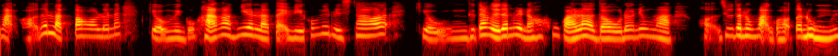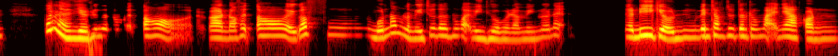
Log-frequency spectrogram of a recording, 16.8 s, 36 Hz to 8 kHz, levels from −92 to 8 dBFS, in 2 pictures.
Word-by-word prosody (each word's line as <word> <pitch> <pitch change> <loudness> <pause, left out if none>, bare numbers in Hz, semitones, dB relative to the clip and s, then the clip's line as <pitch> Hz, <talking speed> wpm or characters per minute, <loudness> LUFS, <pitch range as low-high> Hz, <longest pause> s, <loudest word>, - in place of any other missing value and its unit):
mại - - -3
của - - -24
họ - - -10
rất 335 - -3
là - - +2
to 245 0 -2
luôn 240 0 -9
ấy. 295 +1 -11 0.3
Kiểu, 475 - -4
mình 200 0 -12
cũng - - -14
khá 195 - +5
ngạc 280 +1 -1
nhiên 280 -1 -2
là 200 -3 0
tại 195 - -8
vì 205 -1 -8
không 270 +7 -15
biết 315 -1 -13
vì 230 -3 -8
sao 255 +5 -3
á, 275 +3 +4 0.3
kiểu, 180 - -8
ừm, 205 +1 -17
thực 235 - -13
ra 285 +1 +5
người 235 -5 +3
dân 255 +1 +3
bên 270 - +1
đó 205 - -4
họ 230 +3 -11
không 280 -1 -19
quá 195 -4 +4
là 250 +1 +4
giàu 200 -2 -3
đâu, 220 +2 -6
nhưng 250 -1 -9
mà 200 -4 -2 0.3
họ - - -14
trung 260 -1 -13
tâm 265 -1 +2
thương 255 -1 -5
mại - - 0
của - - -12
họ - - -7
to 240 - -3
đùng 220 -5 -3
ấy, 235 +4 -10 0.4
rất 430 +3 +6
là 245 - +5
nhiều 205 -1 +4
trung 245 - -7
tâm 250 - -5
thương 240 - -20
mại - - -12
to, 255 -1 +2 0.2
và 215 0 +7
nó 210 0 -2
phải 260 - -3
to 260 +1 +5
phải 195 -5 +2
gấp 280 +7 +4 0.2
ph - - -18 0.4
4-5 235 +12 +1
lần 225 -6 -4
cái 200 0 -2
trung 270 - -6
tâm 260 -1 +1
thương 255 - -10
mại 220 - -2
bình 205 -1 -5
thường 190 -1 -4
ở 185 - -7
nhà 175 - -6
mình 190 +2 -11
luôn 230 +1 -9
ấy. 270 - -8 0.6
Là 225 - +2
đi, 265 +4 +6
kiểu, 235 -7 +6 0.3
bên 250 0 +6
trong 265 -1 +2
trung 260 -1 -6
tâm 250 0 +2
thương 245 -1 -6
mại - - 0
nha, 235 -2 +5
còn 195 -1 -2
240 Hz, 315 wpm, -24 LUFS, 205-260 Hz, 0.6 s, và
